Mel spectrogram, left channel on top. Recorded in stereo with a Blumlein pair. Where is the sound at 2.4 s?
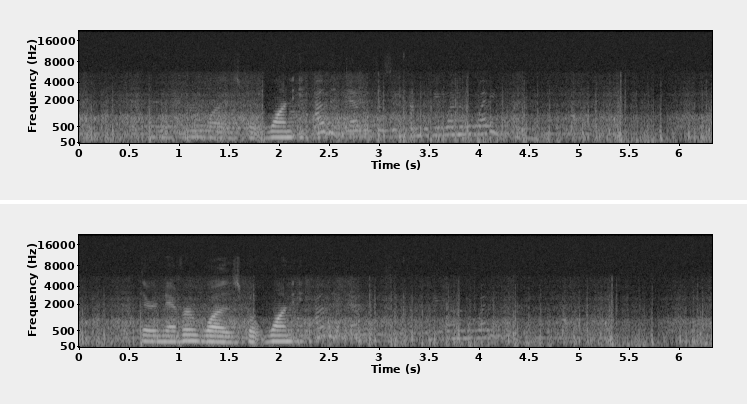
15° left, 4 m.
